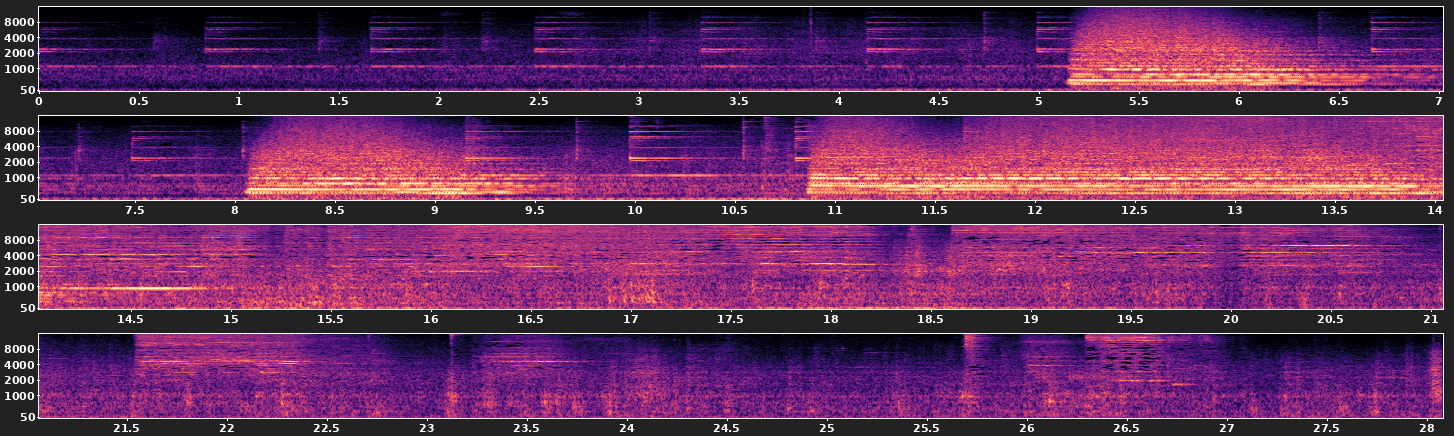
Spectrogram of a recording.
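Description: Grade-crossing warning bells ring steadily at about two strokes a second. Then a diesel locomotive's horn sounds three loud, long blasts as it approaches the crossing. The locomotive and its passenger coaches then roll past with a low engine rumble, wheels clacking over the rail joints and brief high wheel squeals.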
